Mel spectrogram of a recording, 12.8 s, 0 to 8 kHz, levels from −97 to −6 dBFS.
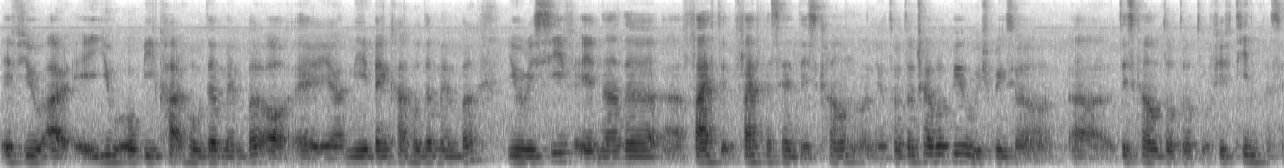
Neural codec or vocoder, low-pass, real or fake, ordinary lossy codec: none; none; real; none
